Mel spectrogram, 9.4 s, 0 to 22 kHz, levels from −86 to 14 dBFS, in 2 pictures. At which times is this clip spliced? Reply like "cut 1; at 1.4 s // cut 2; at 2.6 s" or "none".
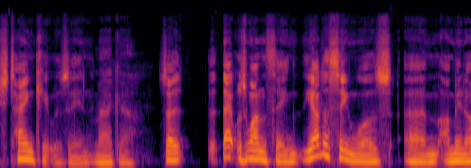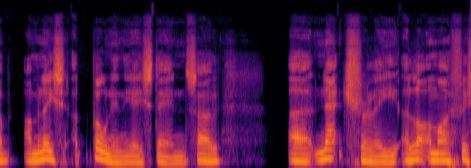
none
